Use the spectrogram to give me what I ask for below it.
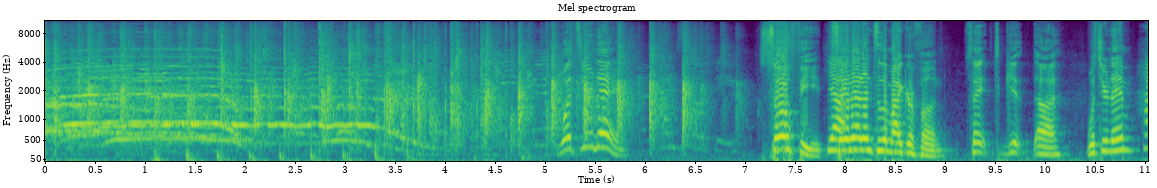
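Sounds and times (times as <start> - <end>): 
audience applause: 0.0 - 7.1
speech: 5.2 - 5.9, 7.2 - 11.0.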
